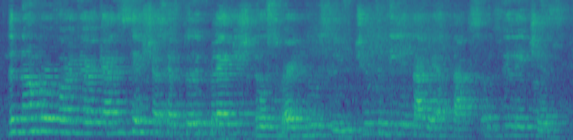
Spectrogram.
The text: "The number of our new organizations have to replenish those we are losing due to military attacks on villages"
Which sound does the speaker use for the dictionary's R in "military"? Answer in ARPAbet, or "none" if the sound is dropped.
L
